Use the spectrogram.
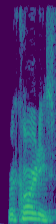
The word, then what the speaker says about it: Ricciardi: this is um Richard Riccardi cuz I'm sound how do you say your last name record he's fine because you couldn't you can say it that way that's fine thing okay okay he's a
